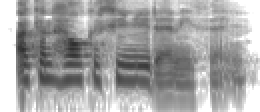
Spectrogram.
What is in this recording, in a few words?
Voice Acting es F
